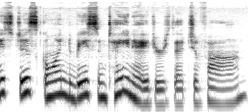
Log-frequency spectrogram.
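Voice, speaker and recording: A put-on character voice comes through on a very clean recording with a silent background. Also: female-sounding voice. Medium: read story. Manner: folksy, firm.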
